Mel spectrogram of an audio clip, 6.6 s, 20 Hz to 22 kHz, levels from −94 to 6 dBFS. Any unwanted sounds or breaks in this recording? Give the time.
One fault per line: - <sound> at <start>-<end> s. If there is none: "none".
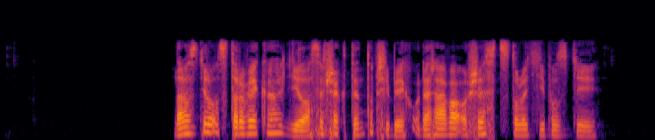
none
